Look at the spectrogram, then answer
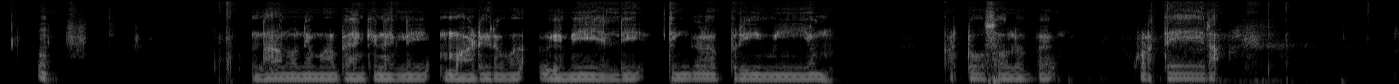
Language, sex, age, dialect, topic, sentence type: Kannada, male, 51-55, Central, banking, question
